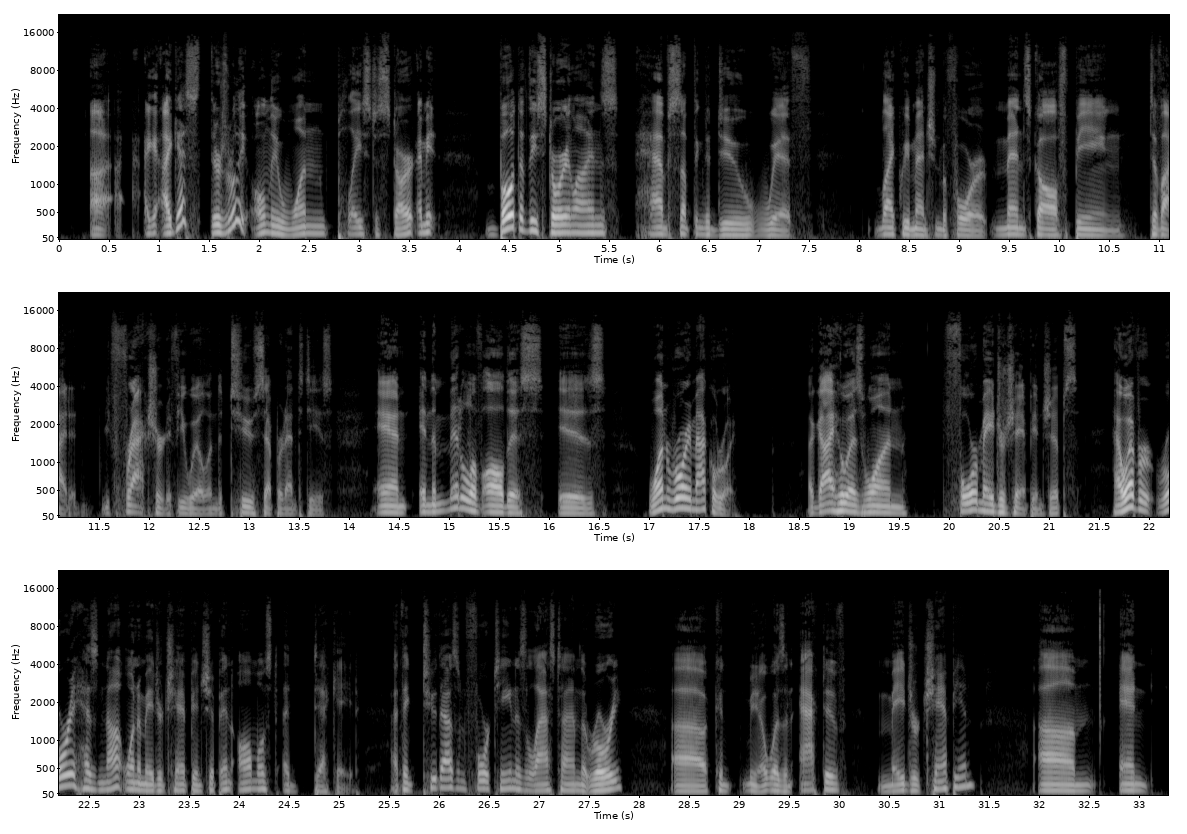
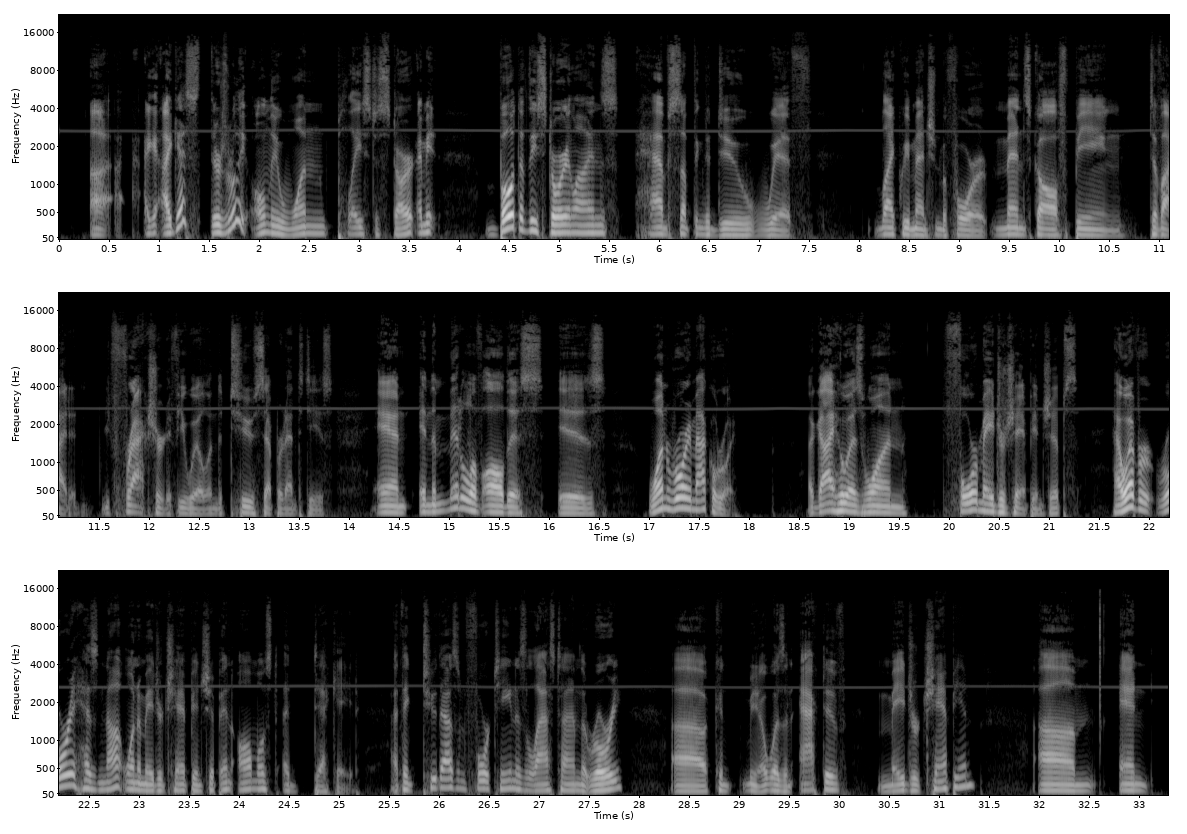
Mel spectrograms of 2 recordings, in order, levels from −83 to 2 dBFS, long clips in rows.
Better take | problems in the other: first | high-pitched whine; faint; throughout; 2.5 kHz, 30 dB below the speech

